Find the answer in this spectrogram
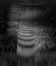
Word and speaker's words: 猴: The word for monkey is ho, ho. It's second tone, so it sounds a little inquisitive, ho.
